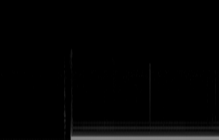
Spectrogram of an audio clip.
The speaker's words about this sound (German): Der gewünschte Gesprächspartner ist zurzeit nicht erreichbar. Bitte versuchen Sie es später noch einmal. So klingt's immer häufiger, wenn wir versuchen, jemanden anzurufen.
